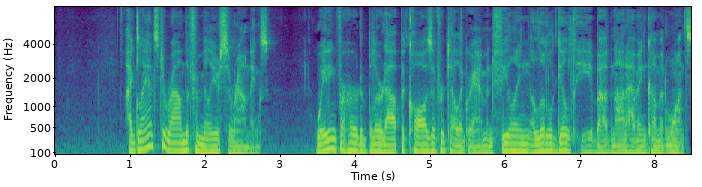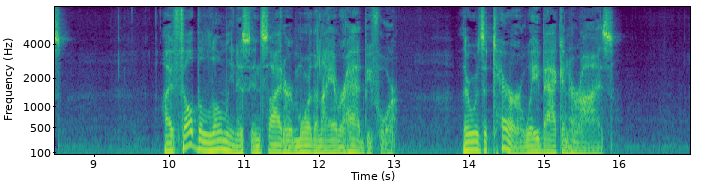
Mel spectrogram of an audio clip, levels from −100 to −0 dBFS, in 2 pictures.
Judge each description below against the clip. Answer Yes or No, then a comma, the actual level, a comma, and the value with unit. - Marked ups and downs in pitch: No, average, 4.2 semitones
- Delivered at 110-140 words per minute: No, average, 175 wpm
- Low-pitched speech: Yes, low, 100 Hz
